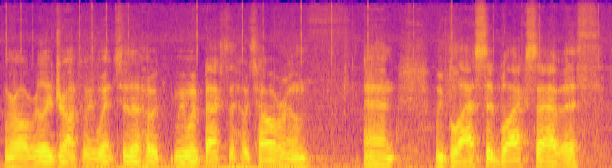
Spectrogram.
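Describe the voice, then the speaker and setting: A man with a fairly low voice tells a long, loose story, circling back with restarts and "like" fillers. He laughs easily between thoughts. Faint noise hums behind him. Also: level tone, normal speed, darkish tone. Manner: rambling, full of restarts and "like", laughs. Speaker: podcast co-host and gigging musician. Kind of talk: casual conversational storytelling.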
